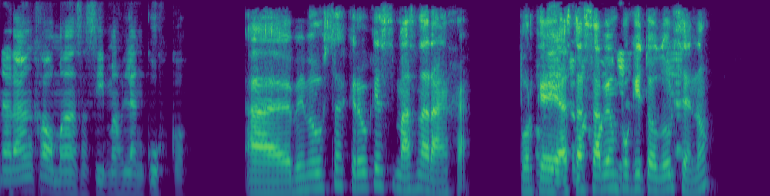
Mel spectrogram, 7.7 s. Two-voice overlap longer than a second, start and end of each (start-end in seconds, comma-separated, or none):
5.3-6.8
